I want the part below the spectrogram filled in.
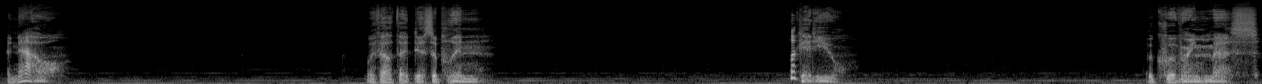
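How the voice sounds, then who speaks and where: An abusive, controlling ex-boyfriend, performed by a man speaks in an extremely deep, very raspy voice. He is domineering and contemptuous, delivering each taunt with deliberate menace. It is an intimate audio roleplay with faint music behind him. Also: fairly bright tone, full character voice. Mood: menacing.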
